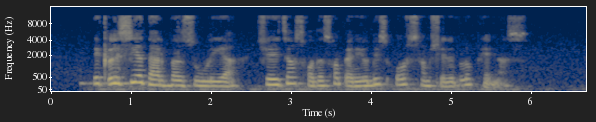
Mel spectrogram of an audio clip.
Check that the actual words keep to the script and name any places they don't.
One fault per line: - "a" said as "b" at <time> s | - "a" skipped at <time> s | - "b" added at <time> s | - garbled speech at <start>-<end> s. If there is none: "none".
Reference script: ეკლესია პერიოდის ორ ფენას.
- "დარბაზულია შეიცავს სხვადასხვა" added at 1.2 s
- "სამშენებლო" added at 4.6 s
